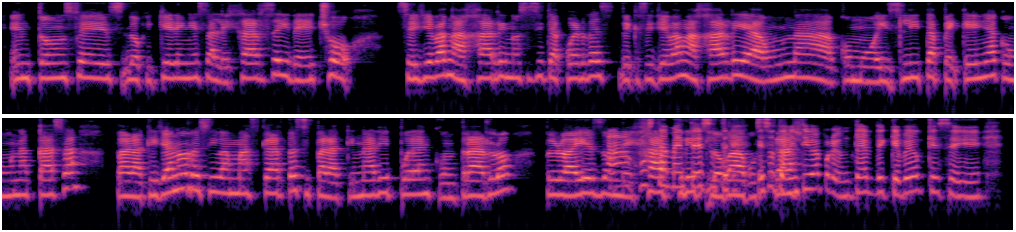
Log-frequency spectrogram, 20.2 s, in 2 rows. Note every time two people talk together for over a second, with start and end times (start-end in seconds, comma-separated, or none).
16.2-18.0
